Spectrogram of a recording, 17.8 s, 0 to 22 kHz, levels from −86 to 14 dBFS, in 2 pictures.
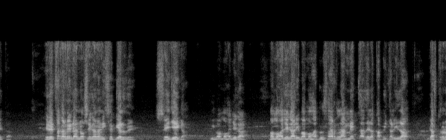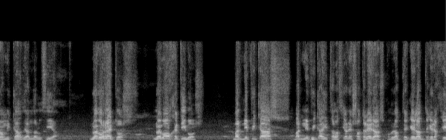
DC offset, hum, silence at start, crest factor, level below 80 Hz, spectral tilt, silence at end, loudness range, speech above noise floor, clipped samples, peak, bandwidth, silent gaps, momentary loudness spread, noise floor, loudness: under 0.1%; none; 0 s; 14 dB; -50 dBFS; -4 dB/octave; 0 s; 3 LU; 30 dB; under 0.1%; -2 dBFS; 16 kHz; none; 11 LU; -45 dBFS; -15 LUFS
